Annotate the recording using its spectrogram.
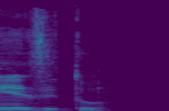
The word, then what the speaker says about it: êxito: In number 3, the X is pronounced like a Z. Read number 3. – O filme tem êxito.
